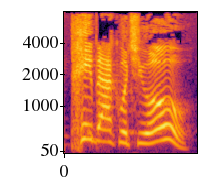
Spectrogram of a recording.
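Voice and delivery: loud, high, slow furious demand; angry demand. Acted. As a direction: bark the debt at him. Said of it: "began to choke him, saying".

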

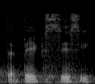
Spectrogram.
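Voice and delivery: put-on whispered, small child's voice; little shaky voice. A narrator's reading. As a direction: breathe it out as a timid little boy. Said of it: "a little shaky voice going".

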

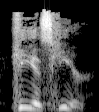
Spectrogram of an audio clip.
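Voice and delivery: ordinary talk

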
